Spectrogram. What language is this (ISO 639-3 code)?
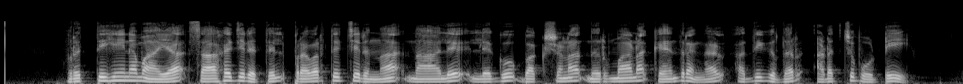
mal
